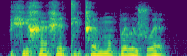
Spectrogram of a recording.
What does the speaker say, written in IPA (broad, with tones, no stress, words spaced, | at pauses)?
fʲɵ˧˥xɛ̃˧˩xe˧˩ tʲɵ˧˥˧kʰɛ˧˩˧ mõ˧˥pɘ˥˩le˧˩sʷɛ˧˩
